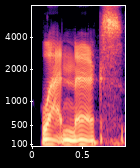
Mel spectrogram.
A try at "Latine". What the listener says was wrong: apparently that's pronounced Latine. because X in Spanish is pronounced E.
